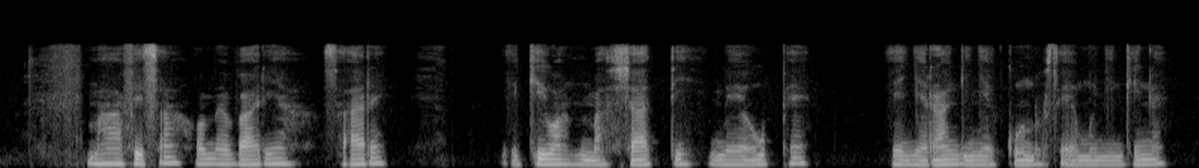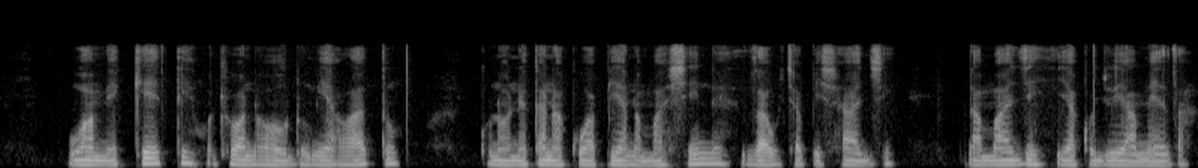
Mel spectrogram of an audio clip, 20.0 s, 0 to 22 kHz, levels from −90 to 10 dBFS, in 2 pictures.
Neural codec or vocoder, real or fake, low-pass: none; real; 7.2 kHz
